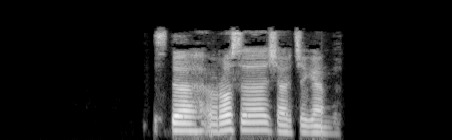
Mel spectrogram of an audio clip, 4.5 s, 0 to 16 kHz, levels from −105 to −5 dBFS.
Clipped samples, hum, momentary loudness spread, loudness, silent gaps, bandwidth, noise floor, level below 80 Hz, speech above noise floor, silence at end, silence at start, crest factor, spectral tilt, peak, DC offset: under 0.1%; 50 Hz at -55 dBFS; 9 LU; -19 LUFS; none; 8.4 kHz; under -90 dBFS; -66 dBFS; over 71 dB; 1.2 s; 1.55 s; 20 dB; -3 dB/octave; -2 dBFS; under 0.1%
